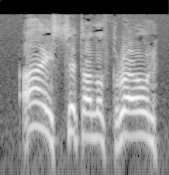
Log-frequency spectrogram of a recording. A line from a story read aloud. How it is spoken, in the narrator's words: he barked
